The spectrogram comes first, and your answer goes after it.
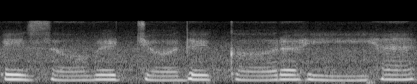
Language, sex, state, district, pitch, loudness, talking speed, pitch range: Punjabi, female, Punjab, Kapurthala, 220 Hz, -16 LUFS, 70 wpm, 200-225 Hz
